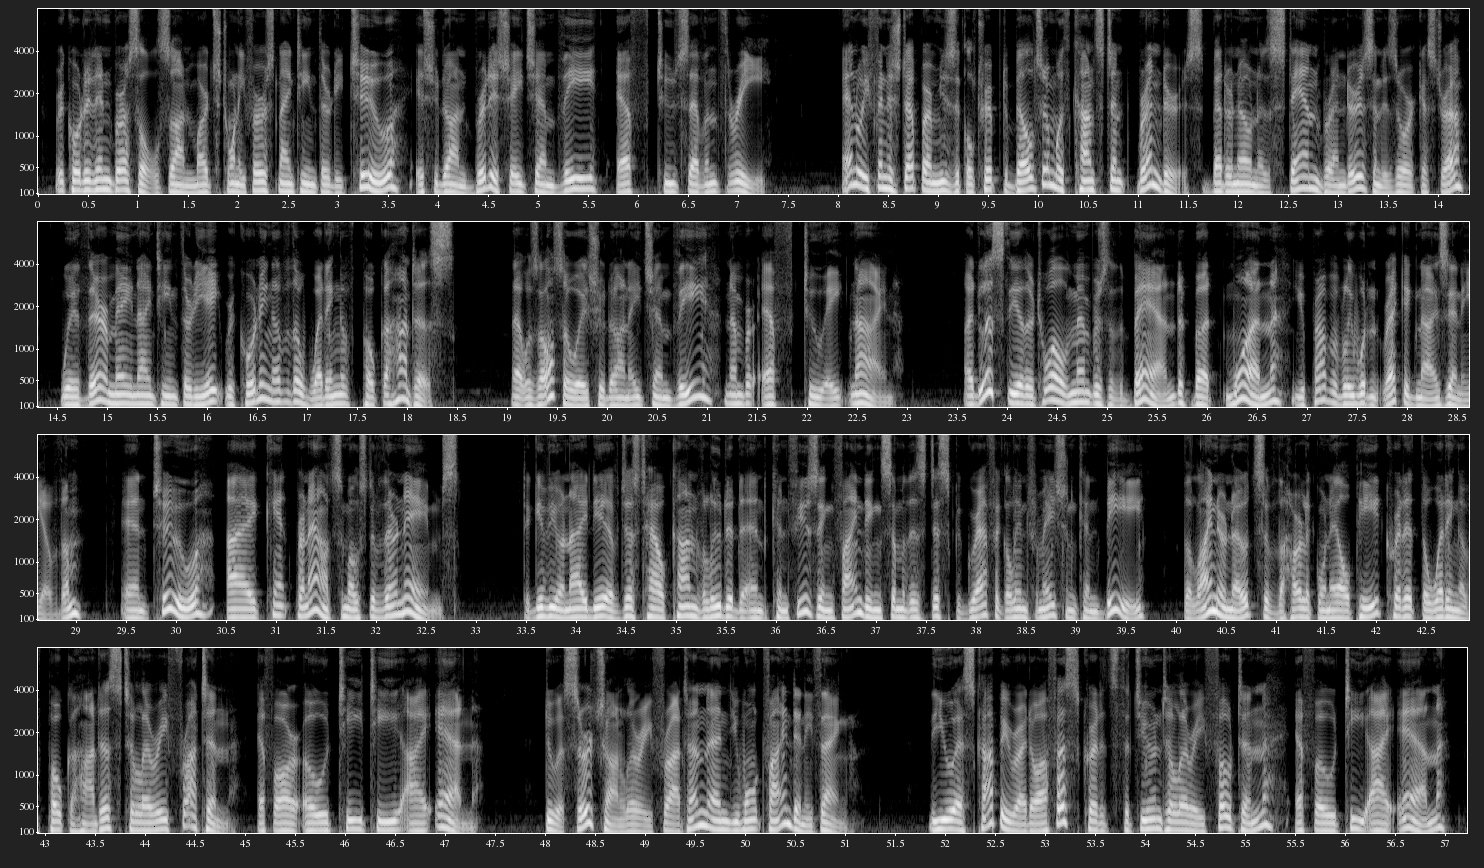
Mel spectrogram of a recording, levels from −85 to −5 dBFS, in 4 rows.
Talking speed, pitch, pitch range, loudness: 150 wpm, 130 Hz, 120-145 Hz, -19 LUFS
